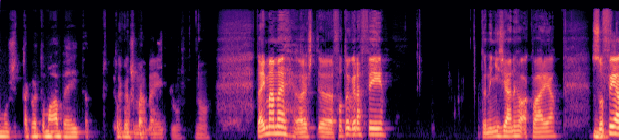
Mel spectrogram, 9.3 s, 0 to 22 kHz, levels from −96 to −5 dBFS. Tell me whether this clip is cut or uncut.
uncut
